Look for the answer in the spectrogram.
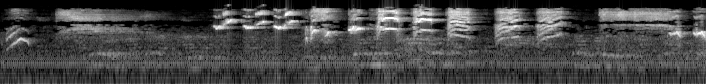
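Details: Greater green leafbird in varied song made of mimicked phrases: a jumble of high squeaky whistles, sweeping slurs and harsh chattering notes, rising and falling quickly.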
